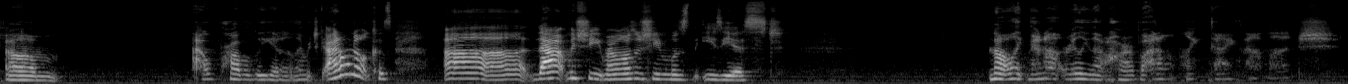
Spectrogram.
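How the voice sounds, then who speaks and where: A young woman talks to her camera at home, thinking aloud and rambling through fillers, now and then slipping into a whisper. Her voice sits a bit high and carries a slight rasp. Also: a little slow, pauses often, bright, forceful tone. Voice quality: a little raspy. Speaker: vlogger. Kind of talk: casual chat to camera.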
